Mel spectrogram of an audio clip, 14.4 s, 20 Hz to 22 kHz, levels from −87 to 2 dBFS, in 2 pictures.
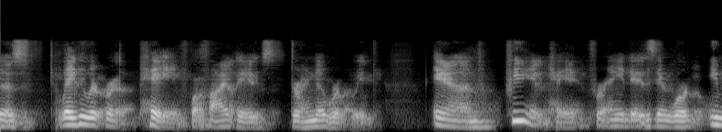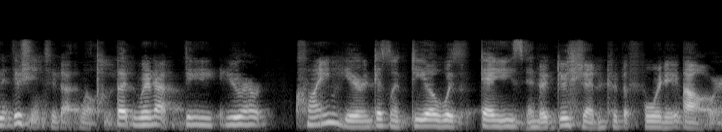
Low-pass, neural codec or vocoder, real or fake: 7.2 kHz; codec, 16 kHz, 0.5 kbps, FreqCodec, larger model; fake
